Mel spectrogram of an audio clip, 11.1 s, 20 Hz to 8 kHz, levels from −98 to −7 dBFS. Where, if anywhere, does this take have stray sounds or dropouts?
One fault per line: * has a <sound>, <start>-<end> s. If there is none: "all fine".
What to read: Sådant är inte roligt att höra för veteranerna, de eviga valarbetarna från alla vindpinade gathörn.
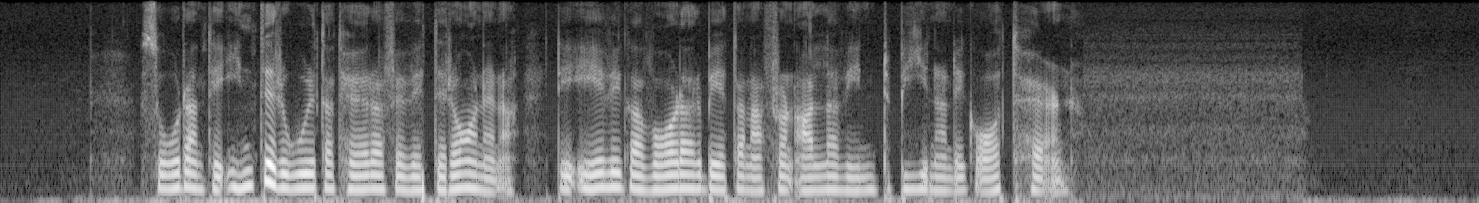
all fine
